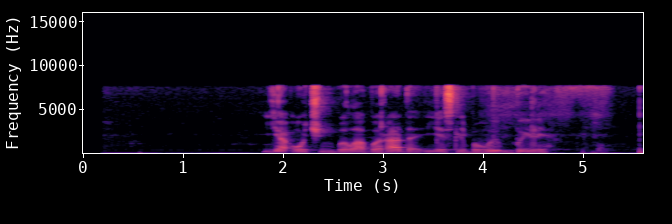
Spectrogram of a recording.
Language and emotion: Russian, neutral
